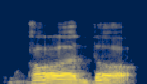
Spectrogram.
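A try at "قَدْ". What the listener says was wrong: Kodok, koknya jangan panjang, Pak. Nah, kodok. Panjangnya. Kodok.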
